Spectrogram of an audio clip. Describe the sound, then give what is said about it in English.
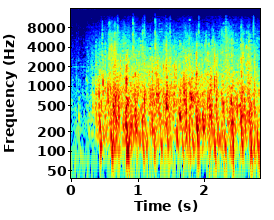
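Hooves of a troop of cavalry horses ridden two abreast along a narrow path through dense woodland, a quiet start giving way to a busy, irregular clatter of many hoofbeats that keeps on steadily. “Horses. The band of Yankees ride their horses two abreast along a narrow path through the dense woodland.”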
